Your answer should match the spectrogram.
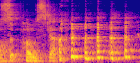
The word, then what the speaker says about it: supposta: raised in a culture of what I call supposta. I spell it S-U-P-P-O-S-T-A, supposta.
